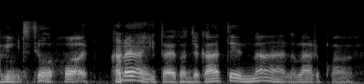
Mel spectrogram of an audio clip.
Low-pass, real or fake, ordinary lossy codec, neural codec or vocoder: none; fake; none; codec, 16 kHz, 1 kbps, FunCodec, trained on LibriTTS, 50 frames a second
